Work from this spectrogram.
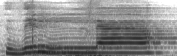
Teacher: صرف منہ سے ادائیگی ہوگی، گننے یا نون کی آواز یہاں پر نہیں آئے گی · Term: ادغام بغیر گننے والا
